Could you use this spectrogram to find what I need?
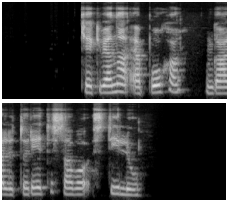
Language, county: Lithuanian, Panevėžys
